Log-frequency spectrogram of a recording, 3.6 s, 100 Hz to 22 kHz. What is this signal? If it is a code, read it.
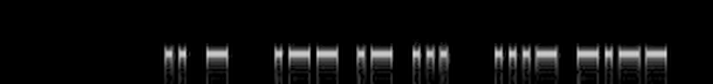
Morse code, heard as a keyed tone, about 34 wpm, 700 Hz. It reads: IT WAS VY
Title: Sentences from Top 300 Words and Abbreviations 35wpm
